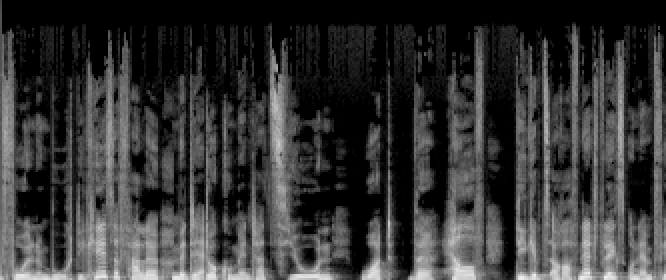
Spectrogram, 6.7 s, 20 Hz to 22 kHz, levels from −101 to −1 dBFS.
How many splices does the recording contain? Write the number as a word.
two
